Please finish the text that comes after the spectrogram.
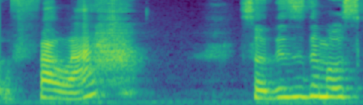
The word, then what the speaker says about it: falar: pronunciations it can be it can sounds like the american h i'm going to give you one word fala okay the verb falar falar means to speak it as it has the r at the end so fawa so this is the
